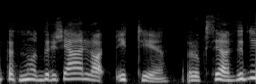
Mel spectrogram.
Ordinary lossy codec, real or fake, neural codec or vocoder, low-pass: Opus, 64 kbps; fake; codec, 44.1 kHz, 1.7 kbps, Pupu-Codec; 10.8 kHz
